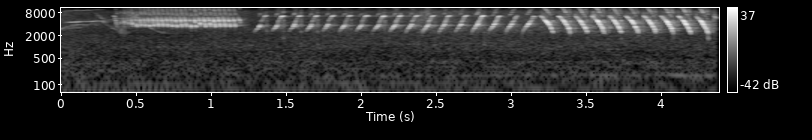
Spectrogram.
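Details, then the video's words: Canary training song: a dense buzzy burst, then a long series of quick clipped notes that grow louder and faster toward the end, over a soft constant background hiss. "It's Impossible If Your Canary Doesn't Ring!!"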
